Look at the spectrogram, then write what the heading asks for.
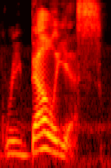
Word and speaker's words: rebellious: and an O rebellious just like this word up here ingenus tends to sound more like three syllables with the I taking on almost the sound of a y the same thing happens here rebellious quickly turns into sounding like rebellious here we divide between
